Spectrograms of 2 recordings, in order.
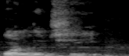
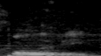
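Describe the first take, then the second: First: The middle t is a clear t. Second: The middle t sounds like a d. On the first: "on peut dire quality" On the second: "le T deviendra un D"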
